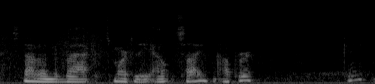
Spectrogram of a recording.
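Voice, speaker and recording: A man speaks at a moderate pace with ordinary pitch variation. Noticeable background noise runs underneath. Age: 70s. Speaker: qigong teacher. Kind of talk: tutorial. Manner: halting.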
